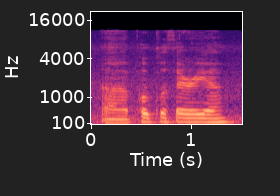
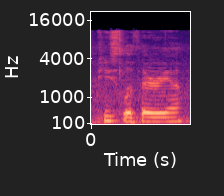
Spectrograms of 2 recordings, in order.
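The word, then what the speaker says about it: Poecilotheria: my previous videos that I've said polka therea I believe the correct correct pronunciation is I think somebody has informed me is peaceless area so I'm gonna try to do a piece listeria going forward but you'll see if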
